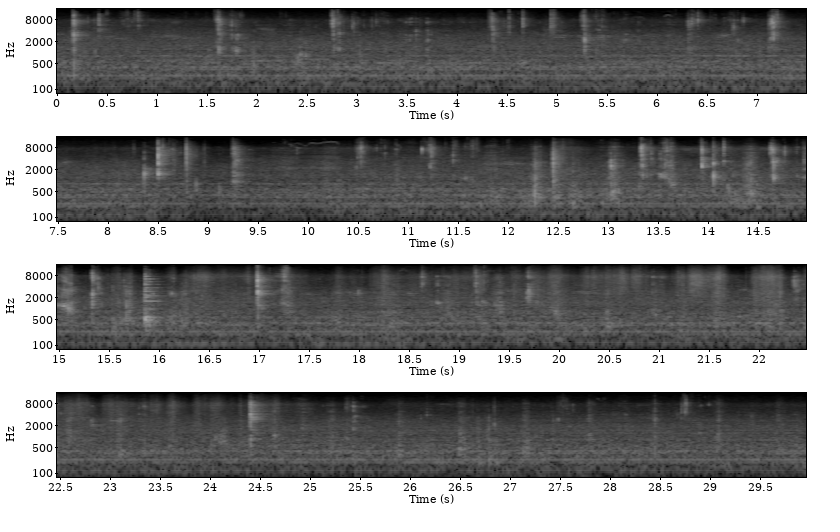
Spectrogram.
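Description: A person chewing and biting food, with many short sharp mouth clicks and smacks that thin out near the end.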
